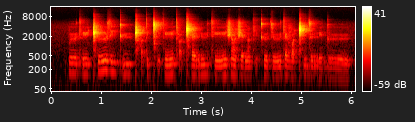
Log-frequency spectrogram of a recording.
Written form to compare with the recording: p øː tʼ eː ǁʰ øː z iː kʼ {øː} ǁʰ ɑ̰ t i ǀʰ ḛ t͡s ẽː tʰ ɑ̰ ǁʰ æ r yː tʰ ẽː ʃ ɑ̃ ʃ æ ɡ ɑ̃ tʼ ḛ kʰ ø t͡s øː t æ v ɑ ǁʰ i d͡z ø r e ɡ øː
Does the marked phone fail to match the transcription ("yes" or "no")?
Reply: yes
